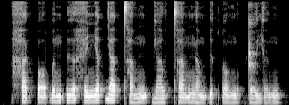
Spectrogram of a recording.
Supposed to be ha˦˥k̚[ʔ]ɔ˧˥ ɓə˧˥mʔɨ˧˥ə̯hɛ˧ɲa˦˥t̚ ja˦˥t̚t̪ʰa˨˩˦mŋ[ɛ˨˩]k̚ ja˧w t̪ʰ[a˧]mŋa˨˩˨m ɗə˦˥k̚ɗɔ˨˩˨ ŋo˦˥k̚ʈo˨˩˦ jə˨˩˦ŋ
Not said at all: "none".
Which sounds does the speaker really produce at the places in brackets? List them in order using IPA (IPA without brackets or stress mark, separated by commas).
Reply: ʔ, ə˨˩, a˧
